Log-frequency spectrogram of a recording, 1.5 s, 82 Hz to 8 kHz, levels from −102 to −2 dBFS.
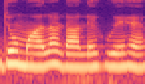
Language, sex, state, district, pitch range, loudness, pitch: Hindi, female, Chhattisgarh, Bastar, 215-230 Hz, -13 LUFS, 220 Hz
